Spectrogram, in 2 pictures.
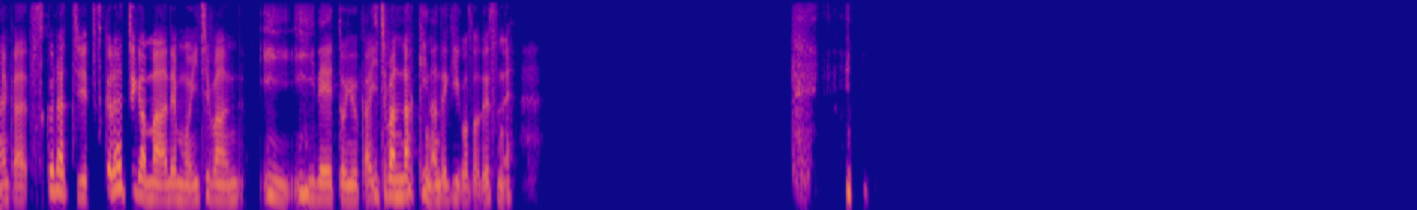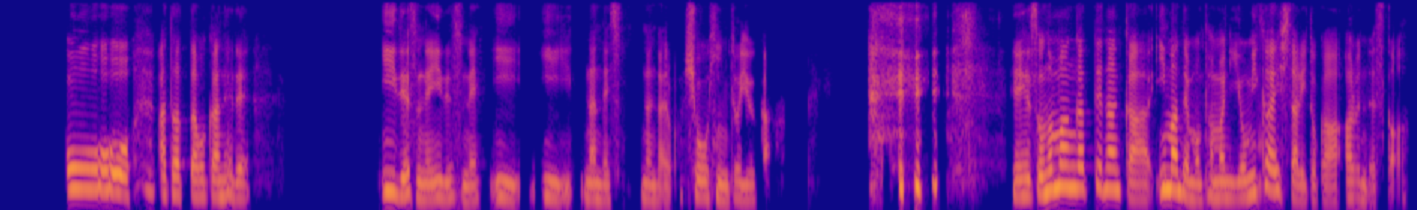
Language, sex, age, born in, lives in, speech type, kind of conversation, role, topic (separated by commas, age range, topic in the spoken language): Japanese, female, 30-34, Japan, United States, conversation, podcast, host, どんな漫画や本にハマっていましたか？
